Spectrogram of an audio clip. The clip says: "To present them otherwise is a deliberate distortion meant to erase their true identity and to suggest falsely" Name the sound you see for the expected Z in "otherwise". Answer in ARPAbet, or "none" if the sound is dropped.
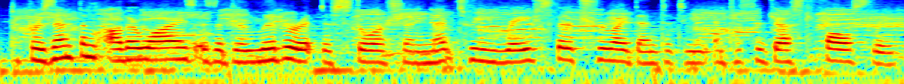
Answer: Z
